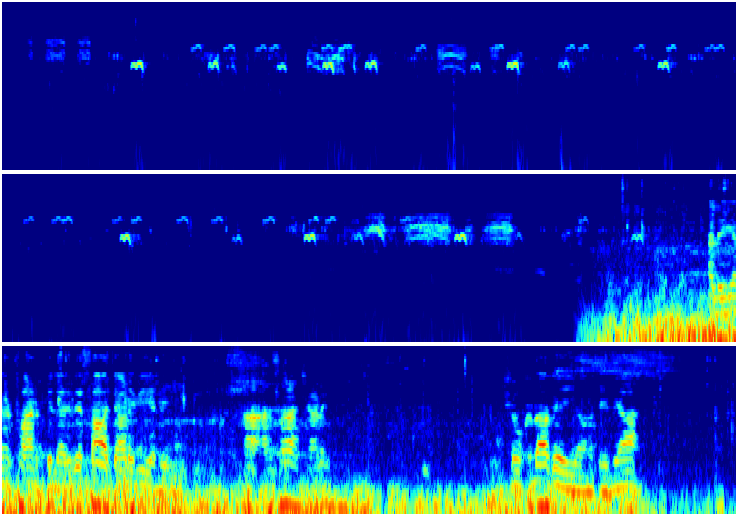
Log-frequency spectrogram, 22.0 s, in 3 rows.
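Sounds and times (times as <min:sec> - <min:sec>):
birds chirping: 0:00.2 - 0:22.0.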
